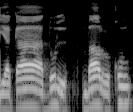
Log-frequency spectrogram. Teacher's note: بعد الف ہے، ایک الف کی مقدار کھینچیں گے، یکاد البرق، یہاں پر را کو موٹا پڑھیں گے، قاف کو بھی موٹا پڑھیں گے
